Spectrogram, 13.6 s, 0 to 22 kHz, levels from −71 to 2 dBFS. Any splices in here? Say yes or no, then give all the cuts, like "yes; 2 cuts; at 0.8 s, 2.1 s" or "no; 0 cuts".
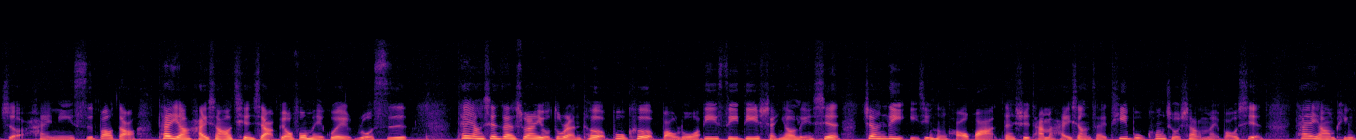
yes; 1 cut; at 7.0 s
